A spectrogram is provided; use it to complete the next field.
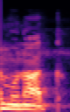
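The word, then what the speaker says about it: monarch: जैसे ये लिखा है मोनार्क। ये लिखा है मोनार्क। अब लास्ट में सी एच तो है लेकिन इसका हिंदी उच्चारण करने पर का क का साउंड दे रहा है ना ऐसी कंडीशन में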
